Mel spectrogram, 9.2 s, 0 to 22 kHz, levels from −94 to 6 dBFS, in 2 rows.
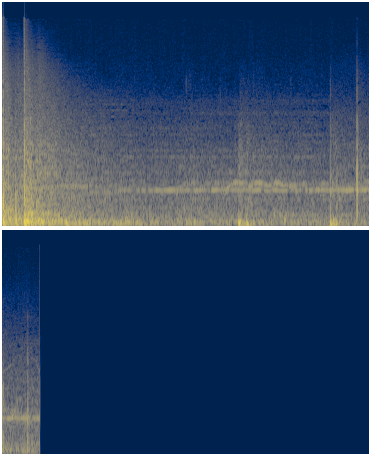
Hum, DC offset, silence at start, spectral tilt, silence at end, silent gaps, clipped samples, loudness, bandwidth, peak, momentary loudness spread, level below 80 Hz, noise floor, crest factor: none; under 0.1%; 0 s; -7.5 dB/octave; 4.15 s; none; under 0.1%; -21 LUFS; 11.5 kHz; 0 dBFS; 18 LU; -26 dBFS; -88 dBFS; 20 dB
